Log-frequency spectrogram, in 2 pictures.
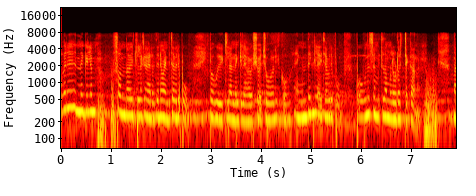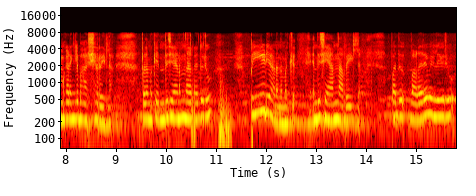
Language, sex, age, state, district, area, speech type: Malayalam, female, 18-30, Kerala, Kasaragod, rural, spontaneous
